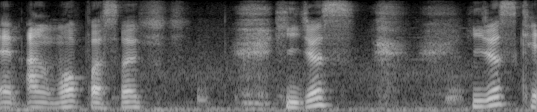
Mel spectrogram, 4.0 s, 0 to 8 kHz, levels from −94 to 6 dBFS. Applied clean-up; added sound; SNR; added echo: none; none; none; none.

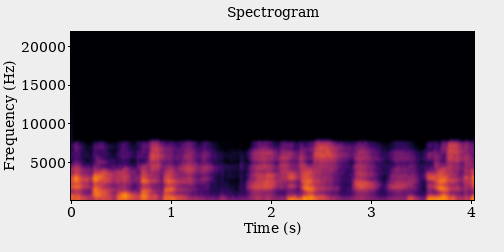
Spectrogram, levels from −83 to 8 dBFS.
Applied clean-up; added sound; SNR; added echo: neural separator model SepFormer DNS4.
